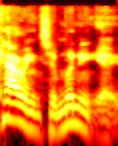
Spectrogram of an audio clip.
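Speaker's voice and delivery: ordinary talk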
